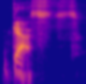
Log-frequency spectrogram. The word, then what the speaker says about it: guests: Those 5 people would be your guests. It's a hard word to say because of the STS.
